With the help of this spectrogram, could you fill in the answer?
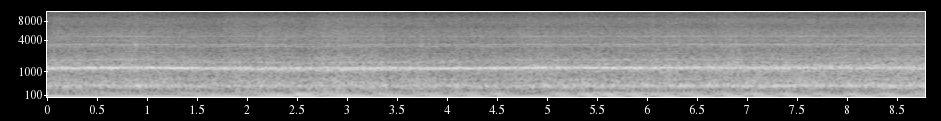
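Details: Saab 9-5 NG A20NFT turbo, first test start after K04 turbo rebuild with billet compressor wheel: loud, even engine rush with steady high whine at idle, secondary air pump blowing normally on cold start.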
